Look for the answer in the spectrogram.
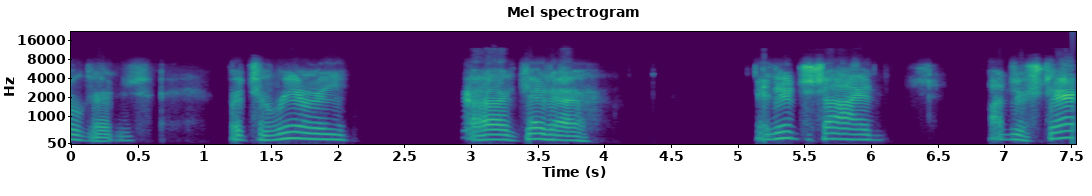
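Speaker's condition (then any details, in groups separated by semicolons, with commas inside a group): Spinal muscular atrophy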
